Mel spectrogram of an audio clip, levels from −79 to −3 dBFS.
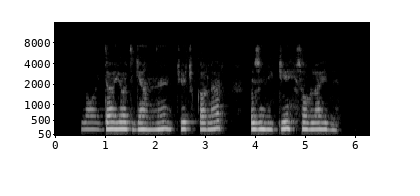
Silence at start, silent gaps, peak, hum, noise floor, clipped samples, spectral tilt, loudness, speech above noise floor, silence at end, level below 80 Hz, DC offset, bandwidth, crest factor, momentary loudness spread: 0.5 s; none; -14 dBFS; none; -83 dBFS; under 0.1%; -7.5 dB/octave; -30 LUFS; 54 dB; 0.65 s; -72 dBFS; under 0.1%; 7.6 kHz; 16 dB; 13 LU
